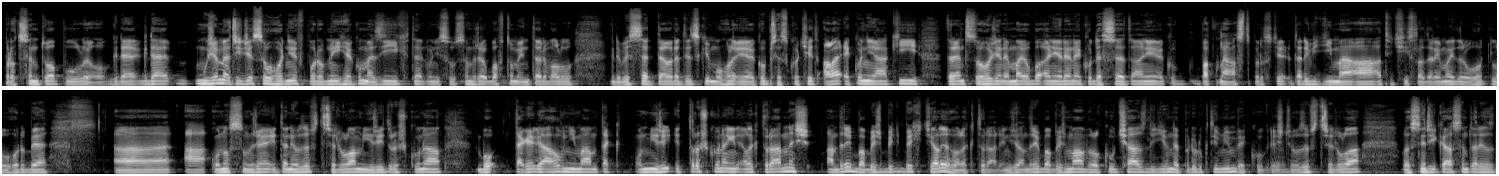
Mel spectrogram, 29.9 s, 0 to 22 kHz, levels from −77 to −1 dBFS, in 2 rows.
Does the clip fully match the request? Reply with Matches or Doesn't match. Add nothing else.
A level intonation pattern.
Matches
